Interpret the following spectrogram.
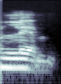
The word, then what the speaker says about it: limb: Okay, this final one is to go out on a limb, Limb, to go out on a limb. You don't pronounce the B, so it just says go out on a limb, but you spell it L-I-M-B.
